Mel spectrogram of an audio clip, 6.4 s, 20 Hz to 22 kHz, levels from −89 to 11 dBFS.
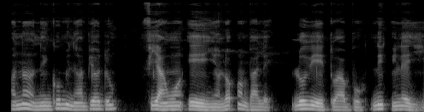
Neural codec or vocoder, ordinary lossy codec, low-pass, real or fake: none; MP3, 96 kbps; 19.8 kHz; real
